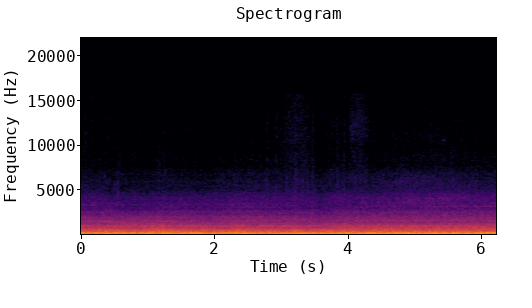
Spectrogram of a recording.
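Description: A large truck roars past close by.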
